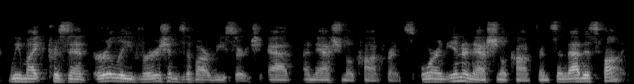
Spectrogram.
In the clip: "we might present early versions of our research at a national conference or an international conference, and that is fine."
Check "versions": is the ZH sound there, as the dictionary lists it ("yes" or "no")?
yes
